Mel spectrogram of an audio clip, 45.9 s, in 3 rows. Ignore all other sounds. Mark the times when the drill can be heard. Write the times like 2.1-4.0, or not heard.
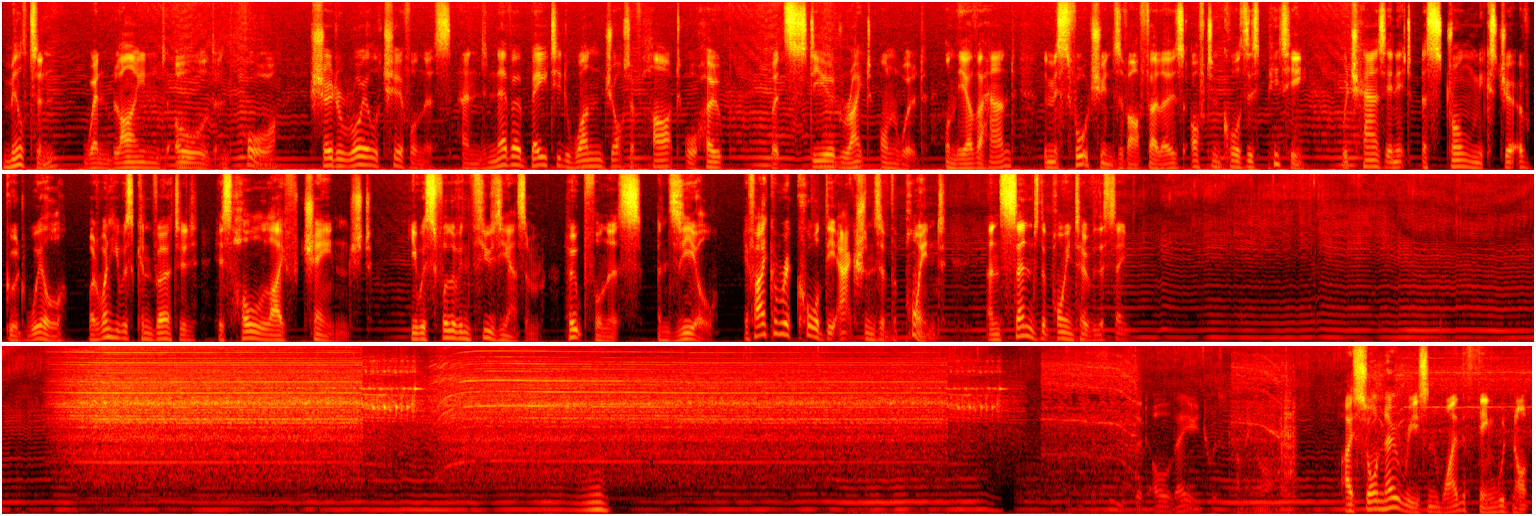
31.1-45.9.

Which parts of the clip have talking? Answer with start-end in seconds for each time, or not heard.
0.0-26.6, 41.2-45.9.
